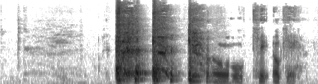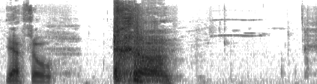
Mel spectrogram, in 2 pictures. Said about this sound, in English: when I break into coughing fits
